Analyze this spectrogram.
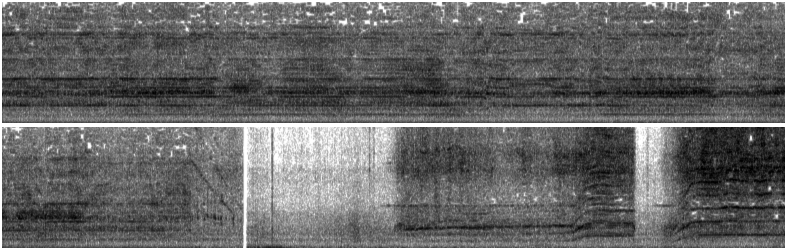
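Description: A rotary polisher running steadily against a plastic headlight lens, a constant motor whine over a low hum. About ten seconds in there is a short knock, and then a small cordless power tool spins up twice, its whine rising in pitch and then holding steady.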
